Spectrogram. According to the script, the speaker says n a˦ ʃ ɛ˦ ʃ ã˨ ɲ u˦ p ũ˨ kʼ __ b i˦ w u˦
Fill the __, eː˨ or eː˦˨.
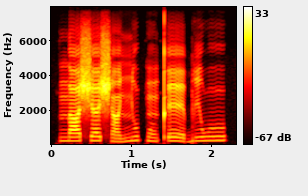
eː˦˨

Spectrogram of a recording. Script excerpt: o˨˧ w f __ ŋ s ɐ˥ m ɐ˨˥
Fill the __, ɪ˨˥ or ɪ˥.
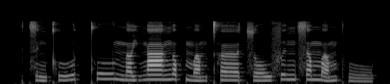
ɪ˥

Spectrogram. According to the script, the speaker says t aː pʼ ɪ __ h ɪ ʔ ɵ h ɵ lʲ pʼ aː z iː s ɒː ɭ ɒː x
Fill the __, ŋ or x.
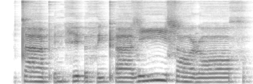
ŋ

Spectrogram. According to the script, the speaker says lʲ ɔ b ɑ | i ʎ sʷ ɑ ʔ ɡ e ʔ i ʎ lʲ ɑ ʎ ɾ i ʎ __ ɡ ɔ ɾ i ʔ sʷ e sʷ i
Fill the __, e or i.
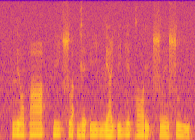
e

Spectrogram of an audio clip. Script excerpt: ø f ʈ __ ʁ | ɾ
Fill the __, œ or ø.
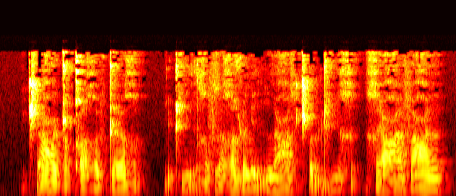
œ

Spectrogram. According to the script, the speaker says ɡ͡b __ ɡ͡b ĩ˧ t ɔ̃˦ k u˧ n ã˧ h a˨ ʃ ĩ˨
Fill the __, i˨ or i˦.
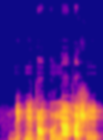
i˨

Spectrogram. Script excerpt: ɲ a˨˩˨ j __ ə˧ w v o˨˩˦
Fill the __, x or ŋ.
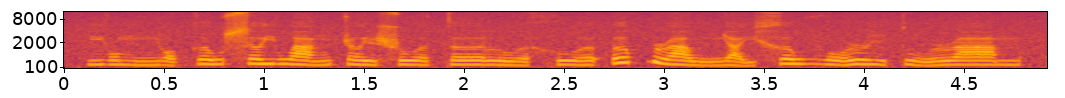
x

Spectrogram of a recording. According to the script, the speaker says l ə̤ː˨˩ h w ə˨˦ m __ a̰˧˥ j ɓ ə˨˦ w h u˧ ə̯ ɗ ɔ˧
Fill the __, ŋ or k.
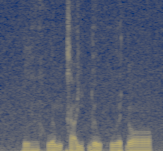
k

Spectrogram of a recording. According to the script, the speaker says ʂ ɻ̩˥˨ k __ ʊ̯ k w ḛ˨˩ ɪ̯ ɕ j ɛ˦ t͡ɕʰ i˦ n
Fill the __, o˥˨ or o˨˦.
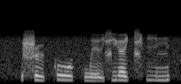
o˥˨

